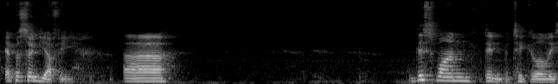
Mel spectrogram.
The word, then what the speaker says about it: Yuffie: mispronunciation mispronounced things yuffie if you wanted me to pronounce it yuffie you should have spelled it with one F y-u-f-i-e says yuffie double f is yuff I've been saying yuffie for 25 years get over it um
